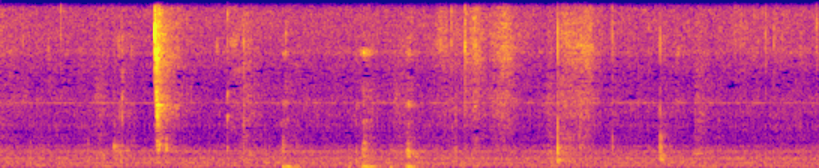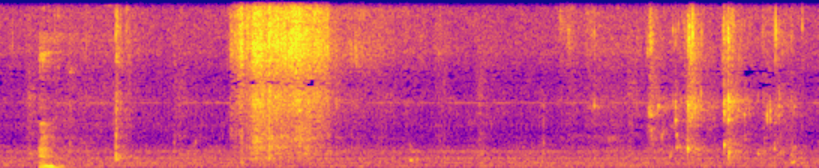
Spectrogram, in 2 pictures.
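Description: A person chewing food close to the microphone, with soft wet mouth sounds and a few short low mouth noises. About seven seconds in comes a brief breathy hiss, and near the end a few light clicks.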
